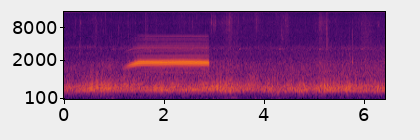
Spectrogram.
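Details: Hundreds of frogs, over 300, enjoying spring in Teisko, Pirkanmaa, Finland, keep up a thick purring chorus of low croaks, while a steady whistled tone cuts in for about a second and a half before stopping.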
